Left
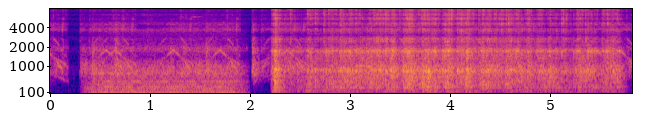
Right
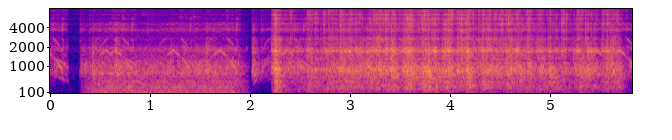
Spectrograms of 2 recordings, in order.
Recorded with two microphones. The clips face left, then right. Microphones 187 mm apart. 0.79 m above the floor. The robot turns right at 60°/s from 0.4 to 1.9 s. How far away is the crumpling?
About 0.6 m.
